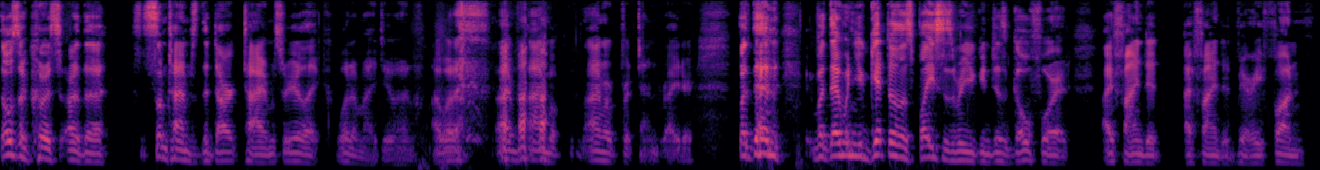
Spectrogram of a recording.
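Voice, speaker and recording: Low-voiced man thinking aloud in an interview. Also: lively intonation, creaky, no echo, clean studio sound. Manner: halting, thinking aloud, circles back to repeat phrases. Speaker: podcast guest, nonfiction writer. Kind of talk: casual reflective interview answers.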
